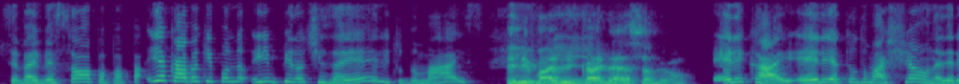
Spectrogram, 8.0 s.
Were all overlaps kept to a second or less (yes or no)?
yes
